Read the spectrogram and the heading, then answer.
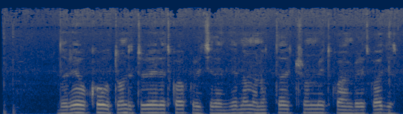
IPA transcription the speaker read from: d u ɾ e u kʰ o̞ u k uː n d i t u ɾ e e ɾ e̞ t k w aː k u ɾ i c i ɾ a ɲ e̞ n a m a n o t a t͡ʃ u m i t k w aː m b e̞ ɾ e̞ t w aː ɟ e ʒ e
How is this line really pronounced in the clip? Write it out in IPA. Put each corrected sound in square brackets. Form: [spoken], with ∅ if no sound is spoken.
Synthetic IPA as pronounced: d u ɾ e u kʰ o̞ u [t] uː n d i t u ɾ e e ɾ e̞ t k w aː k u ɾ i c i ɾ a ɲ e̞ n a m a n o t a t͡ʃ u m i t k w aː m b e̞ ɾ e̞ t w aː ɟ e [z] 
